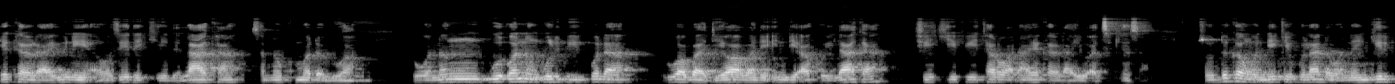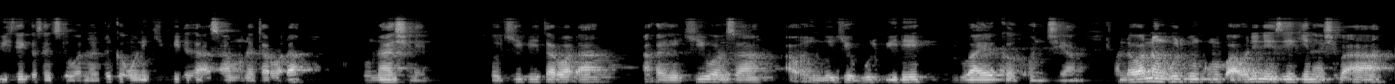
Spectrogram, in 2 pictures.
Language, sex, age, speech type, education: Hausa, male, 15-29, spontaneous, tertiary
